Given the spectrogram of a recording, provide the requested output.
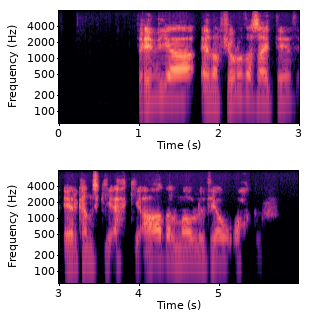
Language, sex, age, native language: Icelandic, male, 30-39, Icelandic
